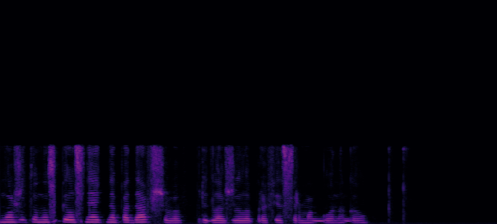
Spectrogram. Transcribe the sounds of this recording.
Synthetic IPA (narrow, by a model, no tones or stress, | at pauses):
mo̞ʐɨt̪o̞nʊspʲe̞lˠsʲnʲæt̚ʲnəpɐd̪afʂɨvəpɾʲɪd̪lˠɐʐɨlˠəpɾɐfʲe̞sːərmɐɡonəɡəlˠ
